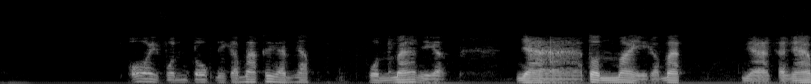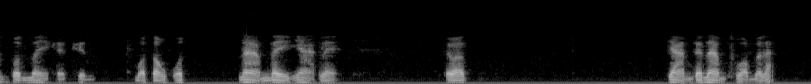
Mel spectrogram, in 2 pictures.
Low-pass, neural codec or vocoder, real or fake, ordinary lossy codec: 14.4 kHz; none; real; AAC, 48 kbps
